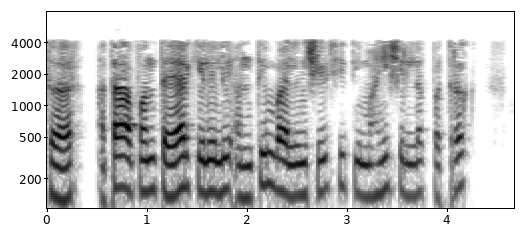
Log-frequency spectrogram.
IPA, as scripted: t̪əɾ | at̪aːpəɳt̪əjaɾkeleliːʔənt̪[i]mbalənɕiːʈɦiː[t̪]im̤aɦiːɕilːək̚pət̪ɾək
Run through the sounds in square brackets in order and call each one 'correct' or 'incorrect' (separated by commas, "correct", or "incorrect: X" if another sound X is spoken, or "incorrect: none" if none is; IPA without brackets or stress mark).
correct, correct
